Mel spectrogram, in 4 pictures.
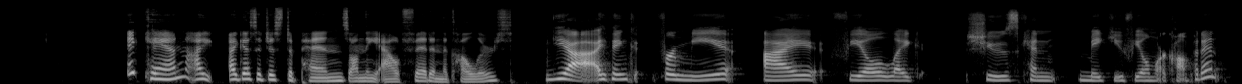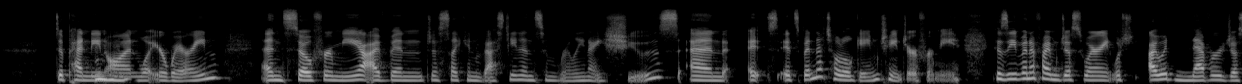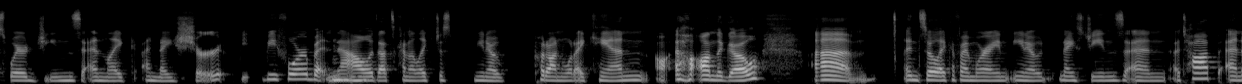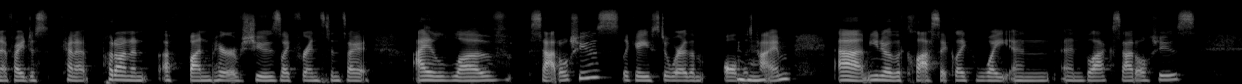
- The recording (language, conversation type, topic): English, unstructured, What part of your style feels most like you right now, and why does it resonate with you?
- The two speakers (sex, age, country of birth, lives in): female, 25-29, United States, United States; female, 35-39, United States, United States
- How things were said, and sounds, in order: tapping; chuckle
